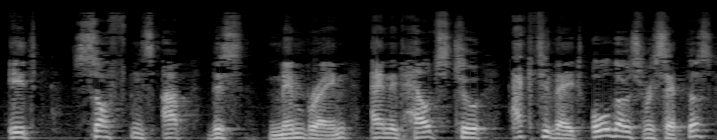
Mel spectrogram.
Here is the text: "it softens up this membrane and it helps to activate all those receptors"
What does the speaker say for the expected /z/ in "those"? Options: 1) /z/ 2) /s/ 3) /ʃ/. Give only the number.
1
